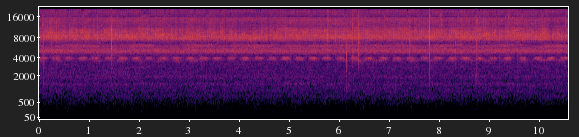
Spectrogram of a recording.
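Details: Insects keep up a constant high trilling chorus of pulsed chirps and sustained ringing tones, while a bonfire adds scattered sharp crackles and snaps throughout.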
